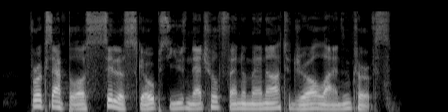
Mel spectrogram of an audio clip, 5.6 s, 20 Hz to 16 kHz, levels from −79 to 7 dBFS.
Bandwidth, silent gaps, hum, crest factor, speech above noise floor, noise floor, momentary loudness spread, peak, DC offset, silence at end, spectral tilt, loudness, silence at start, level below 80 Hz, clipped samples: 11.5 kHz; none; none; 16 dB; 63 dB; -85 dBFS; 6 LU; -6 dBFS; under 0.1%; 0.75 s; -6 dB/octave; -22 LUFS; 0.4 s; -48 dBFS; under 0.1%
